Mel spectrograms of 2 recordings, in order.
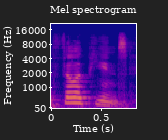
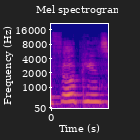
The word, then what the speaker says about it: Philippines: Now, as Bill said, we've been in Guyana for about 9.5 years, and now we've been asked to transfer to the Philippines.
